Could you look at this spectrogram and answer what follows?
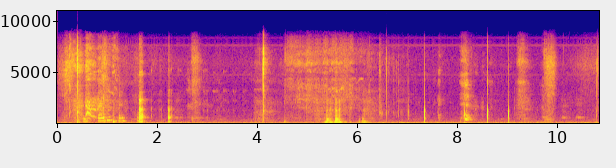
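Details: Hiccups in a 5-month-old girl: repeated short, sharp catches of breath with some breathy sounds in between.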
